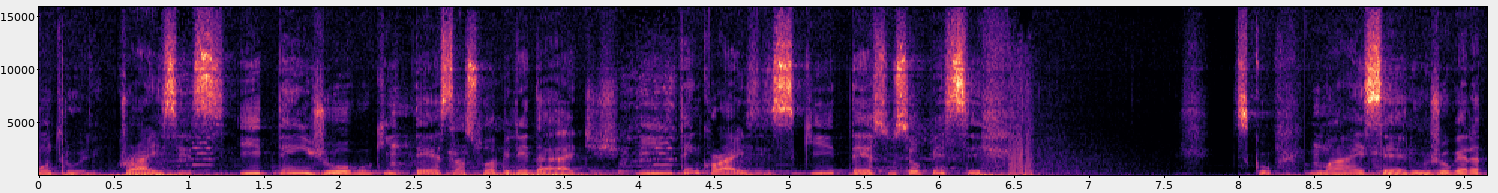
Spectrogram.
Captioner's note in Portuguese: risos, desculpa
